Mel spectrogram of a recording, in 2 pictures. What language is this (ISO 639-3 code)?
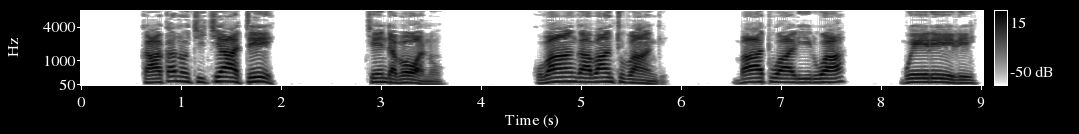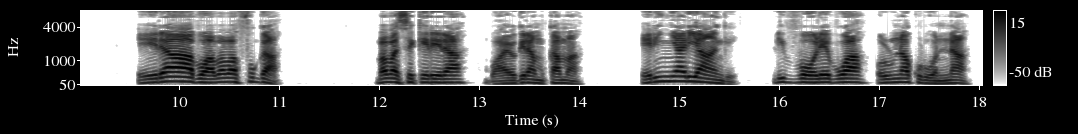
lug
